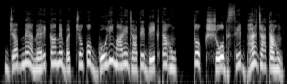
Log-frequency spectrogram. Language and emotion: Hindi, angry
